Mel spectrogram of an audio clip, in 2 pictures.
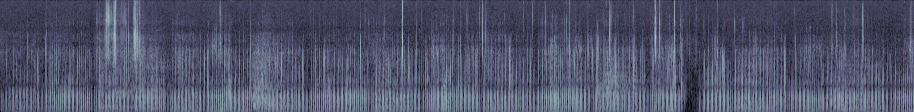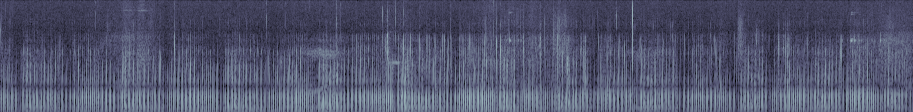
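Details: Domestic cat sleeping soundly, snoring in a steady rhythm of rasping, buzzy breaths roughly two per second, over a constant low electrical hum, with one brief break midway.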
